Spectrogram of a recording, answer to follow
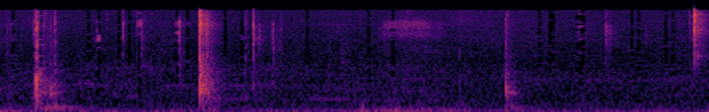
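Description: A few light, sharp clicks of small repair tools being handled, the loudest about a second in, over a faint low hum.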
